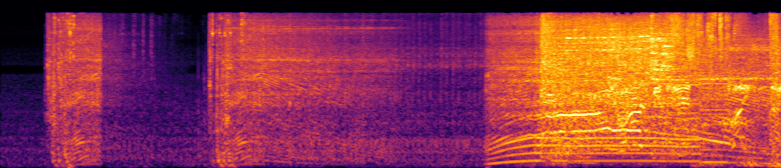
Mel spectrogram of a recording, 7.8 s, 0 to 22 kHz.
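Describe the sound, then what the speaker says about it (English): In the Gears 5 video game, a Lancer rifle's chainsaw bayonet revs in two short bursts and then grinds through a custodial robot in a long, loud, whining cut, with voices heard along the way. "Just use your Lancer's chainsaw."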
